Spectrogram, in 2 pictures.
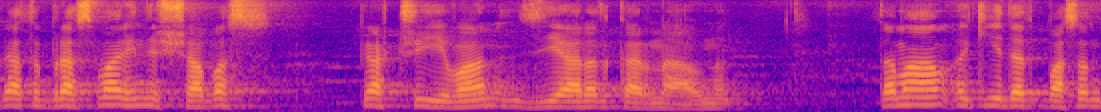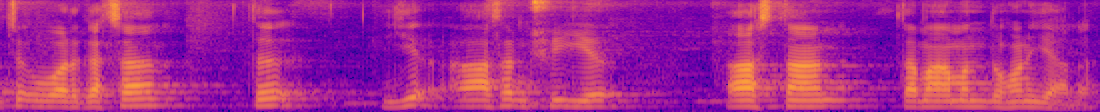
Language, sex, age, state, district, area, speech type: Kashmiri, male, 30-45, Jammu and Kashmir, Shopian, rural, spontaneous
